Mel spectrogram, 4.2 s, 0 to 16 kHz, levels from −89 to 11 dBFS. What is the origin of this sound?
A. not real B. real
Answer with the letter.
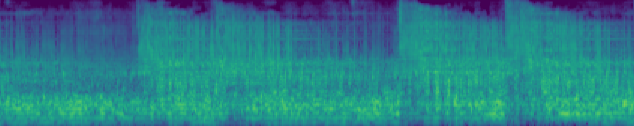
A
